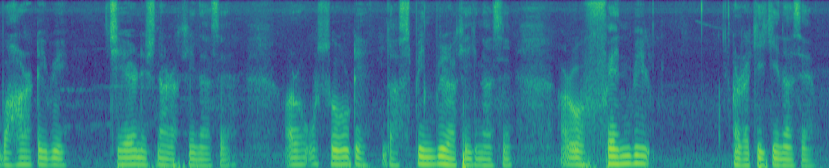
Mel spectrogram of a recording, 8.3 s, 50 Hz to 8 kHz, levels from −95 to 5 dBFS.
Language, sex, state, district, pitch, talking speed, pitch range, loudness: Nagamese, male, Nagaland, Dimapur, 115 Hz, 135 wpm, 110-125 Hz, -19 LUFS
